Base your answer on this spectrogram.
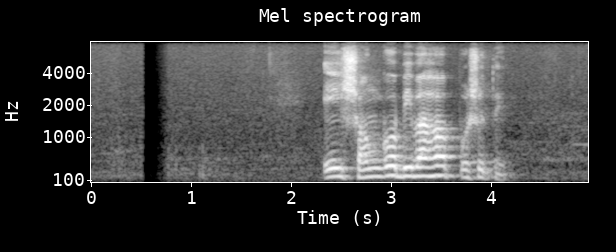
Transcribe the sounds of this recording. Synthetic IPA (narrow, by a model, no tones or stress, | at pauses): ejʃɔŋɡobibaɦopɾoʃut̪e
